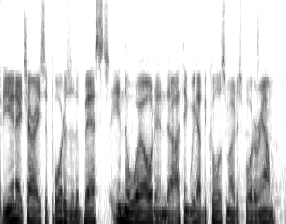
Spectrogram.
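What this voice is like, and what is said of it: Australian accent. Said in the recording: “guys who sound like you with the Australian accent”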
